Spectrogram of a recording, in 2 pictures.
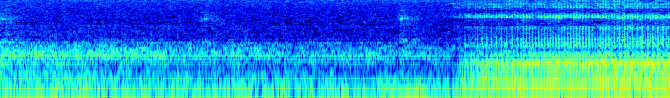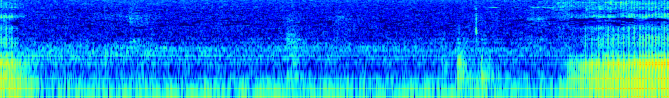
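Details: French Bulldog Anton Speck snoring in sleep: a rough, buzzing snore of about a second, a pause of soft breathing, then another snore beginning at the end.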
